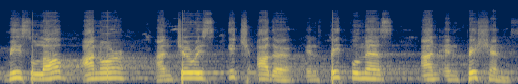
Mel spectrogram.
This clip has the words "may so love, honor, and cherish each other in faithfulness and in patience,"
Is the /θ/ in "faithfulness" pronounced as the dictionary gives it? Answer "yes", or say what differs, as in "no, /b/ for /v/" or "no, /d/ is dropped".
no, /t/ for /θ/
